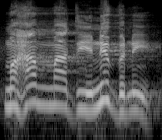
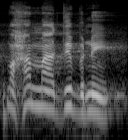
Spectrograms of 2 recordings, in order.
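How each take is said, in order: First: Muhammad ends with an added 'in' sound. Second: Muhammad ends plainly with no added 'in' sound. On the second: "kenapa dibaca Muhammad ibni?"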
